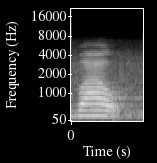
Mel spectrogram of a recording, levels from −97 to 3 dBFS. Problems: none marked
